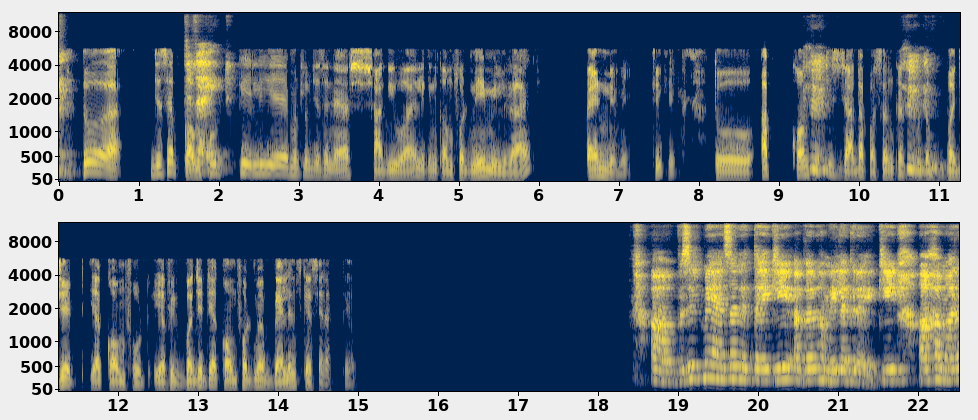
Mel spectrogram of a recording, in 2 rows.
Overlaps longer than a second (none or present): none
